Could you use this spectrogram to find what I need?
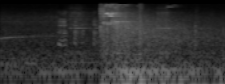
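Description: A pair of swinging doors pushes open.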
